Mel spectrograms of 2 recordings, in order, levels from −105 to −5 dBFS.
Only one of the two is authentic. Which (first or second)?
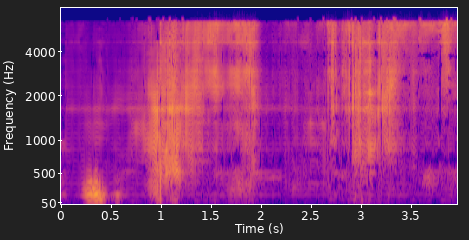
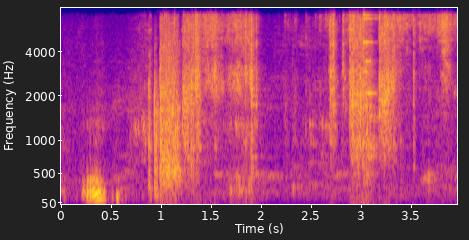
second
